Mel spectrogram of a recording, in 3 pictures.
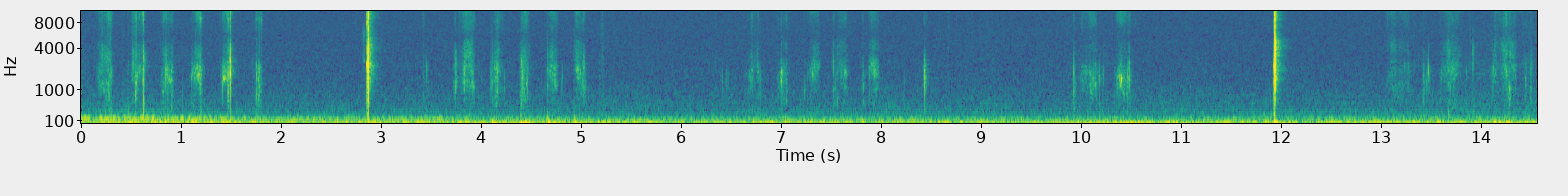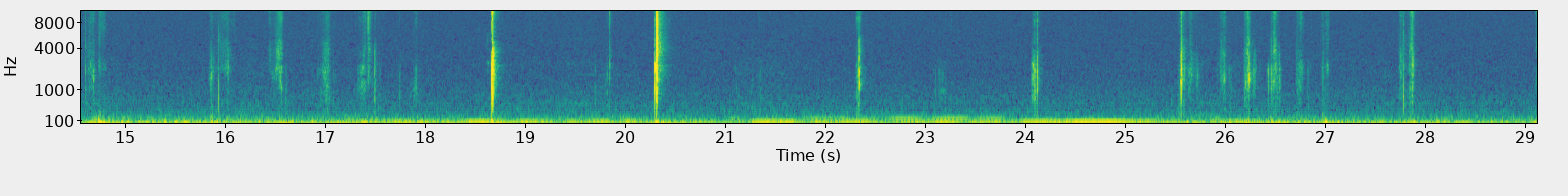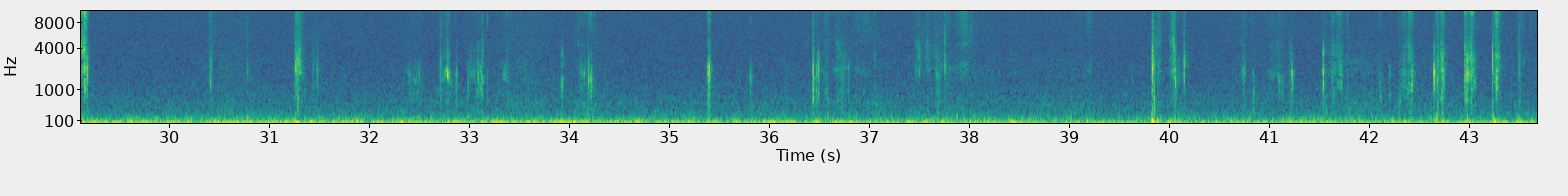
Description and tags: Screwing the cap on and off of a nail polish bottle.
